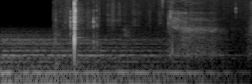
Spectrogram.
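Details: Steady low humming tones and soft ringing notes, with one sharp click near the second mark and a brief breathy hiss later; no animal calls are heard.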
